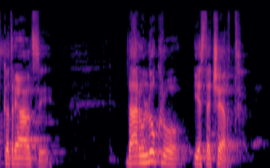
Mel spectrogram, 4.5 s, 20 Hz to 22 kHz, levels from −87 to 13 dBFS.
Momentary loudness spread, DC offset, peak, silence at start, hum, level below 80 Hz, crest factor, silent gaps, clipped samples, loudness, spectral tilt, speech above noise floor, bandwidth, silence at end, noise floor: 15 LU; under 0.1%; 0 dBFS; 0 s; none; -70 dBFS; 20 dB; none; under 0.1%; -18 LUFS; -4 dB/octave; 45 dB; 16.5 kHz; 0.5 s; -62 dBFS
